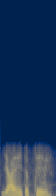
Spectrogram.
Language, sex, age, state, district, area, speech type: Manipuri, female, 18-30, Manipur, Chandel, rural, conversation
